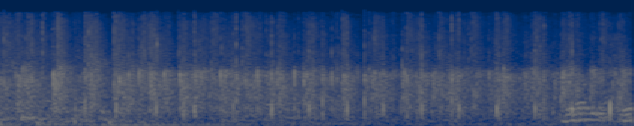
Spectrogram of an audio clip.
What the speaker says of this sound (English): I think you deserve an applause as well.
